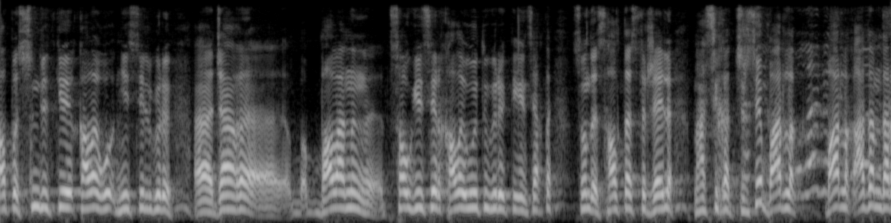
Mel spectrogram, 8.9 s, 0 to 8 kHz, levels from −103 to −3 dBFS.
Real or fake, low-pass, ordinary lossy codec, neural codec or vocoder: real; 7.2 kHz; none; none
